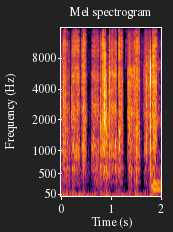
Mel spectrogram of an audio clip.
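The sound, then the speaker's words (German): Scissors cutting apart two paper strips printed with rows of letters, heard as a steady run of dry rasping snips and rustles with no voices. “Dann schneiden wir jetzt die beiden Buchstabenreihen auseinander.”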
